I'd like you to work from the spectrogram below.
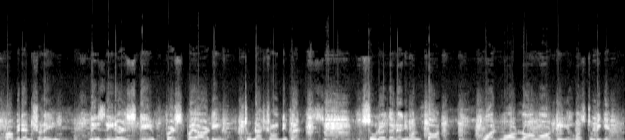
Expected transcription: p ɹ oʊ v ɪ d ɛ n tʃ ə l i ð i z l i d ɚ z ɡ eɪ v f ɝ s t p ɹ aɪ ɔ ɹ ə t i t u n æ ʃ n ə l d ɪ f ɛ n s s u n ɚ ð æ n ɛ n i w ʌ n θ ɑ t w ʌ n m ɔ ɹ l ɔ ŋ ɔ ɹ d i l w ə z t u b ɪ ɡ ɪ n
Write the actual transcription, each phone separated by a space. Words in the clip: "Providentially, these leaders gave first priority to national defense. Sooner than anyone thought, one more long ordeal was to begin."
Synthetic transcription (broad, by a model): p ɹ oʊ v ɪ d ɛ n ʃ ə l i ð i z l i d ɚ z ɡ eɪ v f ɝ s t p ɹ aɪ ɔ ɹ ə t i t u n æ ʃ n ə l d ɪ f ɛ n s s u n ɚ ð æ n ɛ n i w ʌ n θ ɑ t w ʌ n m ɔ ɹ l ɔ ŋ ɔ ɹ d i l w ə z t u b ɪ ɡ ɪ n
